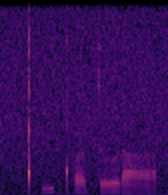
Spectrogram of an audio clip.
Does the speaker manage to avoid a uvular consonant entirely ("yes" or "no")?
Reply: yes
